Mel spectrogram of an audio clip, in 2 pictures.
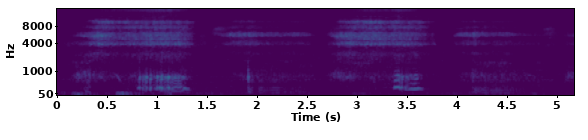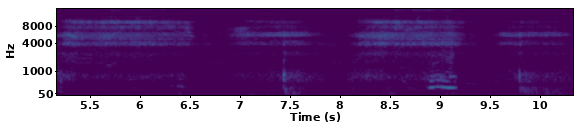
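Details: Real night recording of sleep with a baby: soft, rhythmic snoring with a rough vibration on each breath in, about 17 breaths a minute, over steady room hiss; snoring.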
